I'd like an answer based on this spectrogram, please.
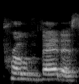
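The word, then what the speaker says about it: Provetus: clearly and slowly for people who don't know pro vet us and maybe spell it for people so they can find it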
